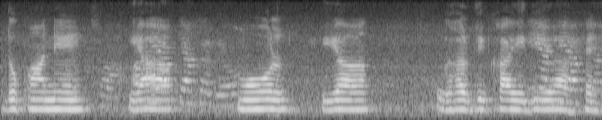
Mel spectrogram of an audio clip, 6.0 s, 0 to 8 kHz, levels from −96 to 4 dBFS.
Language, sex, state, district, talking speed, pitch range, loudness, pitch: Hindi, female, Haryana, Jhajjar, 80 wpm, 185-195 Hz, -15 LUFS, 190 Hz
